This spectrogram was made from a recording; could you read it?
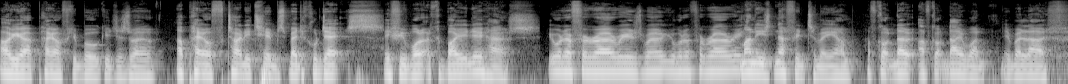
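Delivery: breezy, casual, offhand throwaway tone. Retelling how Scrooge offers gifts to Bob Cratchit: casually imitating Scrooge. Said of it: "you can just casually go".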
